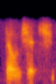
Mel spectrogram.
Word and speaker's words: Doncic: It is Doncic. With the long O sound, yeah.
